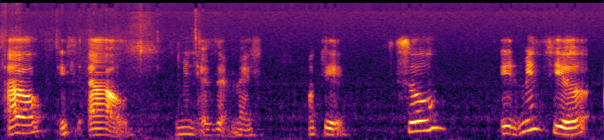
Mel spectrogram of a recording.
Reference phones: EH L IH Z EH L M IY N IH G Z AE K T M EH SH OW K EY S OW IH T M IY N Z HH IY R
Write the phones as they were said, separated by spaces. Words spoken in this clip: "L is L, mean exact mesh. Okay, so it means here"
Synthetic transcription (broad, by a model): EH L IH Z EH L M IY N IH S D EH T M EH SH OW K EY S OW IH T M IY N S HH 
